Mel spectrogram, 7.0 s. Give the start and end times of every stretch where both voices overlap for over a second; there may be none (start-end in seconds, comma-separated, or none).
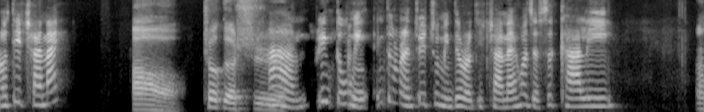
none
